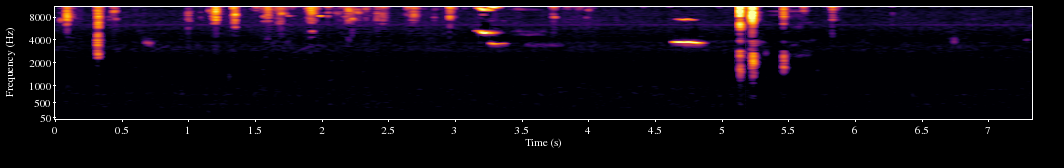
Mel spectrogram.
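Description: Small birds give short, high chirps now and then, with scattered faint clicks between them.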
